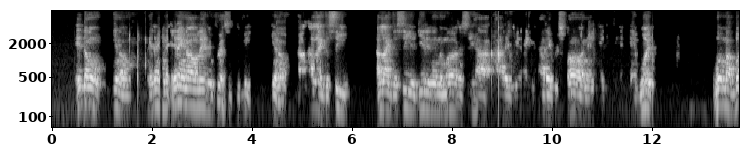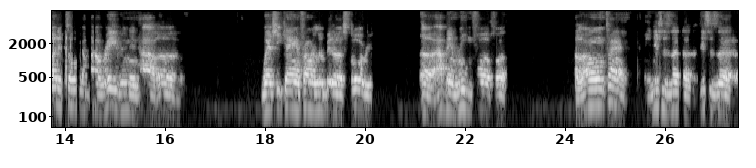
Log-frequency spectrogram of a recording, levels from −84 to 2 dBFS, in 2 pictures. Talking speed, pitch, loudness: 170 wpm, 155 Hz, -16 LUFS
